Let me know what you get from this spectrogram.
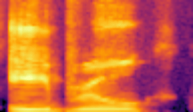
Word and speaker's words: Abreu: I think you pronounced your name wrong. Isn't it Abreu? – I don't want to say in the Spanish way, so yes.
